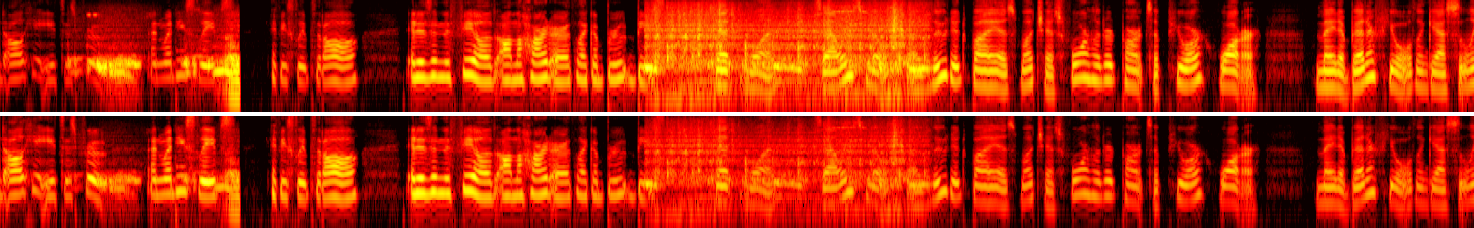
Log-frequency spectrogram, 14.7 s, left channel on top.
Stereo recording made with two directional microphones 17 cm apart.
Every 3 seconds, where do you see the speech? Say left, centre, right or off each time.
right, centre, left, left, left.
